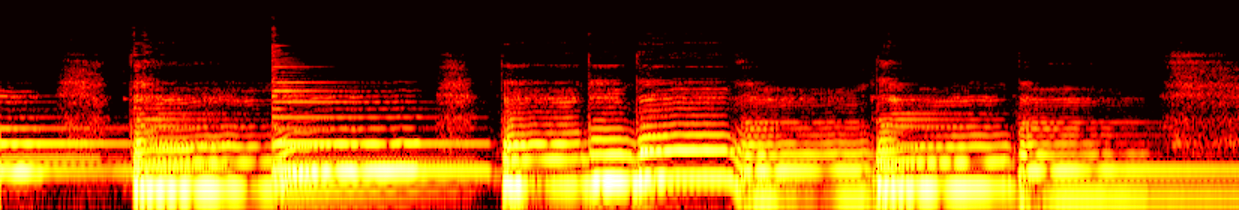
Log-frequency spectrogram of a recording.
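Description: Steel-string acoustic guitar with a capo, fingerpicked, playing a slow single-note melody line. A new note is plucked about every second, a few slide up into pitch, and each rings on until the next. The last note fades out near the end.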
